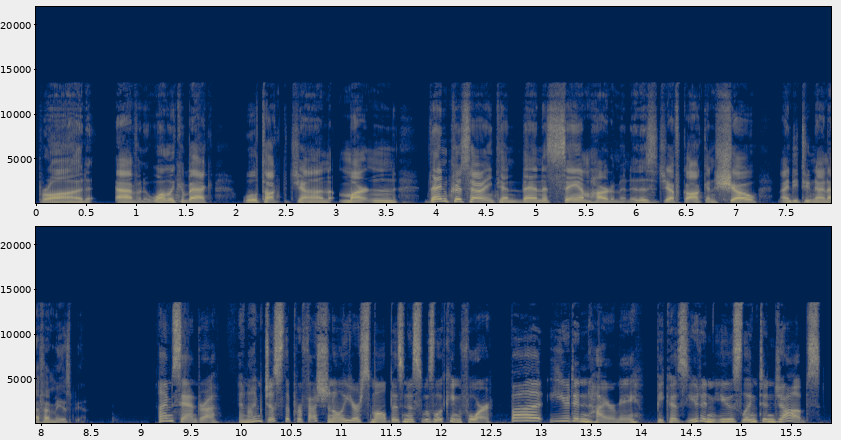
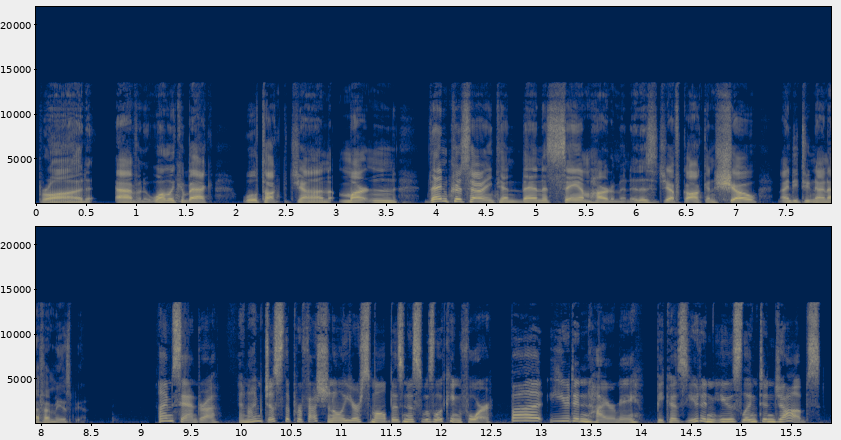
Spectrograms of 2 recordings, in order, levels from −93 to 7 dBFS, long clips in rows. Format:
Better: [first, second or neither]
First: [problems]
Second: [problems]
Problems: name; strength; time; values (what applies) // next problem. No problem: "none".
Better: neither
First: none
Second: none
